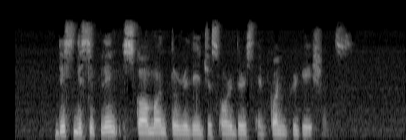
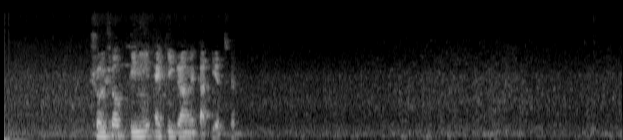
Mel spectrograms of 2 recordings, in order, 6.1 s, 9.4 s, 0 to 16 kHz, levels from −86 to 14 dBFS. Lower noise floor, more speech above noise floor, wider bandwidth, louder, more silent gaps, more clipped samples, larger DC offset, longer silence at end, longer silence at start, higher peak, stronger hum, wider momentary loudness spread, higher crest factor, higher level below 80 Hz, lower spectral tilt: about the same, -60 dBFS vs -57 dBFS; about the same, 37 dB vs 35 dB; first, 9 kHz vs 6.6 kHz; about the same, -22 LUFS vs -22 LUFS; neither; neither; neither; second, 0.85 s vs 5.8 s; first, 0.85 s vs 0.05 s; about the same, -2 dBFS vs -4 dBFS; neither; second, 17 LU vs 25 LU; about the same, 20 dB vs 24 dB; about the same, -60 dBFS vs -58 dBFS; second, -4.5 dB/octave vs -8 dB/octave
